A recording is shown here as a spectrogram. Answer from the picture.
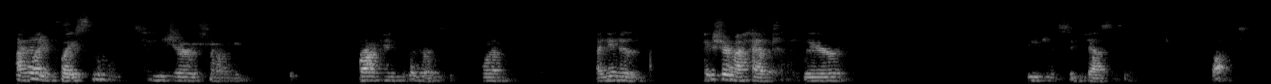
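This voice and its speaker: Soft-spoken and fairly low in pitch, a woman talks at a very slow pace. Her speech has long, frequent pauses. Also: ordinary pitch variation, big swings in loudness. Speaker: city council member. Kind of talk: public meeting discussion. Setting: city council meeting.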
